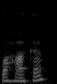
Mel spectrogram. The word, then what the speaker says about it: Oaxaca: that spelled Oh a ex-ac and yes it's pronounced Oaxaca and these mountains are the lovely things that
